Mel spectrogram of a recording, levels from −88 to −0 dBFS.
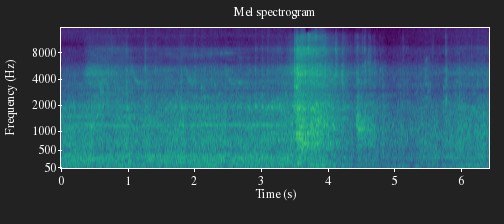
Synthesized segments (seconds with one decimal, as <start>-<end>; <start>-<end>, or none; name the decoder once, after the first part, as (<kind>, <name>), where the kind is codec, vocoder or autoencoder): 0.5-4.3 (autoencoder, DAC-VAE)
